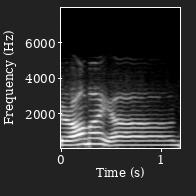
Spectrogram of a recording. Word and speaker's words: Ramaya: When the mantra is chanted, in my lineage, there is an inflection on the second syllable of Ramaya. So when it's sung, it sounds like this. Om Shri Ramaya, Namaha. Om Shri Ramaya, Namaha.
